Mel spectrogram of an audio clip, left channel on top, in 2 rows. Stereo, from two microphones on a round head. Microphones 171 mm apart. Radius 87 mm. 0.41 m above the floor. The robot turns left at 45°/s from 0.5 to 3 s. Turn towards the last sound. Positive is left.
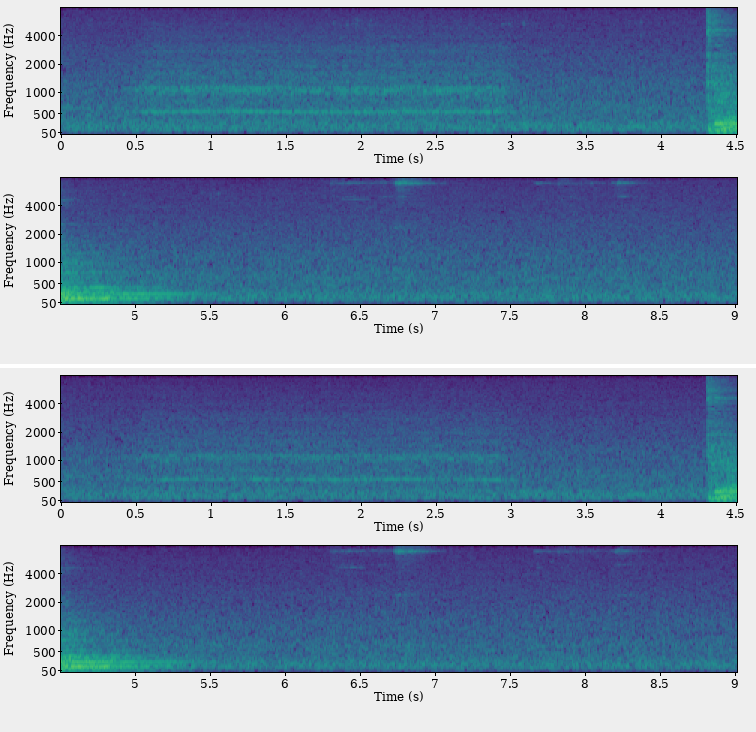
turn(degrees=-30)  # may be behind; listen again after turning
